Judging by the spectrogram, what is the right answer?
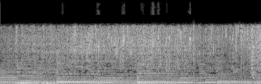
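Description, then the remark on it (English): Fritters spiced with garam masala and cumin sizzle in hot oil in a frying pan with a dense, steady crackle that stays loud throughout, while soft tonal music plays faintly underneath. “If you get it right, the hot oil seals the outside of the fritter while the moisture inside steams and cooks it through.”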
